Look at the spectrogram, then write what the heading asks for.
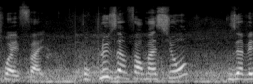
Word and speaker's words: Weye Feye: donc le white faille c'est un petit clin d'oeil au moins huit fille en anglais qui se prononce ouailles faille pour plus d'informations vous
